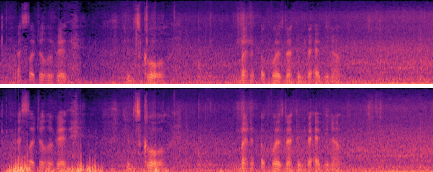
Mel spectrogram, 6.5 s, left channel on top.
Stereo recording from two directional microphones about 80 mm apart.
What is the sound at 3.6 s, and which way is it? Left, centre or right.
Speech, centre.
